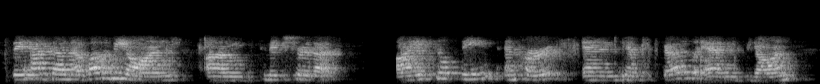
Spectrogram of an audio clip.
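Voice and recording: Strong room echo fills the space as a woman speaks slowly. Her pitch is medium, with ordinary variation.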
